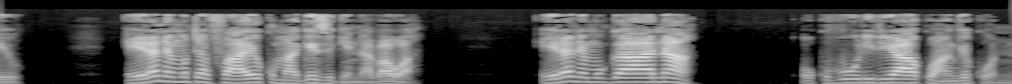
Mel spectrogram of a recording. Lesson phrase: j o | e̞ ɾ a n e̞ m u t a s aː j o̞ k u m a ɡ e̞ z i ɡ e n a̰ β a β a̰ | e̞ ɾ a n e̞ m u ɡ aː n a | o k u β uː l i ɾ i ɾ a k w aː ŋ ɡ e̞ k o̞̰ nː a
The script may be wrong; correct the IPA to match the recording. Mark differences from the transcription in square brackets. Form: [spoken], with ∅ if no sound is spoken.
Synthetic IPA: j o | e̞ ɾ a n e̞ m u t a [f] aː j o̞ k u m a ɡ e̞ z i ɡ e n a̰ β a [w] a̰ | e̞ ɾ a n e̞ m u ɡ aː n a | o k u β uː l i ɾ i ɾ a k w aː ŋ ɡ e̞ k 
